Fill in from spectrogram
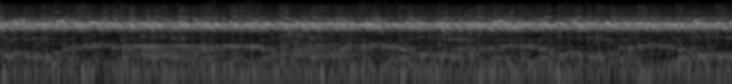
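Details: Broiler chicks in a dense, continuous chorus of high, thin peeps, overlapping and rapid throughout, with a steady low tonal hum underneath.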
